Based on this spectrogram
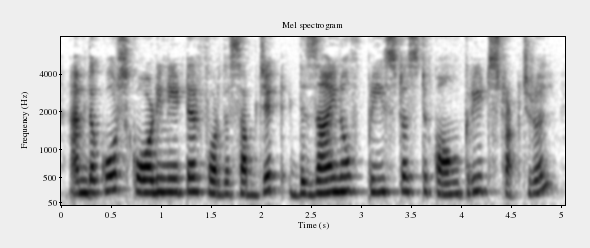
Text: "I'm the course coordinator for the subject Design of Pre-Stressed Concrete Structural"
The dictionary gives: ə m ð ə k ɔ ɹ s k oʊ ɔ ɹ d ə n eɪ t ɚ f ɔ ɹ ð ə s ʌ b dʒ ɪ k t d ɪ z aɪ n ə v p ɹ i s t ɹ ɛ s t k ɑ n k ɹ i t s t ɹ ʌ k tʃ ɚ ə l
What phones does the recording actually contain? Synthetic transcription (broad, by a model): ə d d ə k ɔ ɹ s k oʊ ɔ ɹ d ə n eɪ t ɚ f ɔ ɹ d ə s ʌ b dʒ ɪ k t d ɪ z aɪ n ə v p ɹ i s t ʌ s t k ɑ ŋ k ɹ i t s t ɹ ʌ k tʃ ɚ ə l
